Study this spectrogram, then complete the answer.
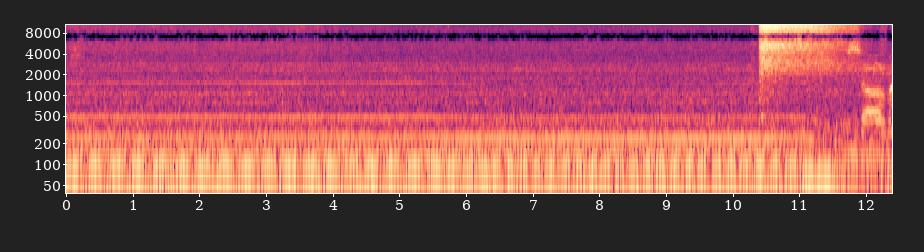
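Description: A school bus engine idles with a steady low hum while the air brake system builds pressure, then the compressor cuts out with a sudden loud hiss of air near the end.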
